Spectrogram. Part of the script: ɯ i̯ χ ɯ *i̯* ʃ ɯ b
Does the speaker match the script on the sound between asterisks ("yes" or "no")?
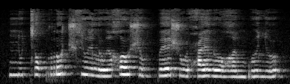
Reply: no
